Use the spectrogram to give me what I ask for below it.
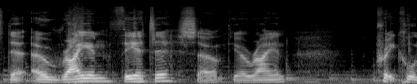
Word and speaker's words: Orion: we shall start if you don't know how pronounce it is the it's the Orion theater so the Orion pretty cool name chevas chose it awesome so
